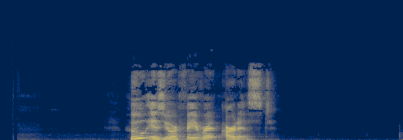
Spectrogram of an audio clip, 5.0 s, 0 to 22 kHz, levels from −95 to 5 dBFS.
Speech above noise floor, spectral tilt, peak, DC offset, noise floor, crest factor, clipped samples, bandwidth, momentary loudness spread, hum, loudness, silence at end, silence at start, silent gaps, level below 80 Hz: 65 dB; -3 dB/octave; -6 dBFS; under 0.1%; -87 dBFS; 18 dB; under 0.1%; 12.5 kHz; 9 LU; none; -21 LUFS; 1.65 s; 1.65 s; none; -68 dBFS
